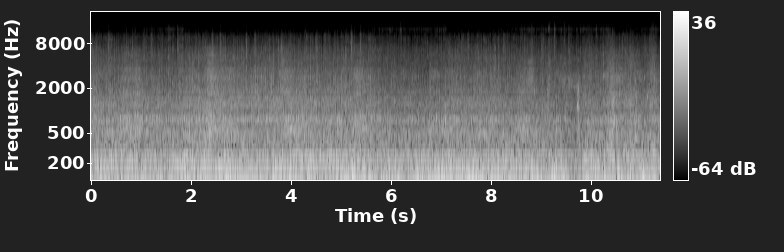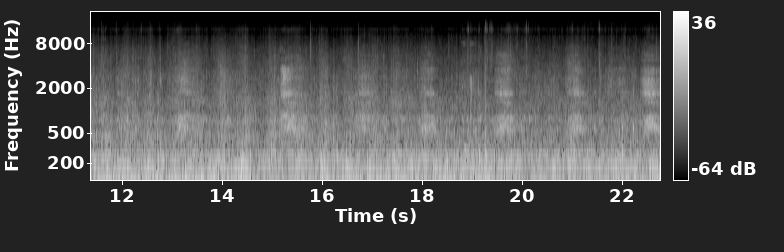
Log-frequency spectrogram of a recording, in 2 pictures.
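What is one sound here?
Small wheels roll and hum on rough asphalt.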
